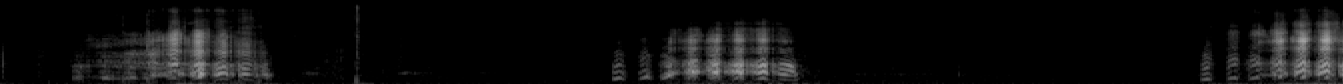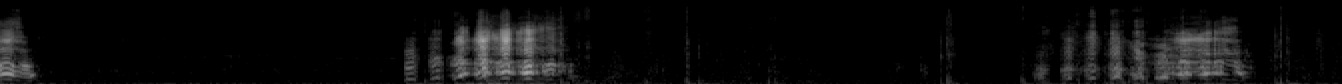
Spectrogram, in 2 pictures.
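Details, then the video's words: Goat giving five tremulous, nasal bleats, each about a second long, repeated roughly every two and a half seconds over a quiet background. "Goat Voices"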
